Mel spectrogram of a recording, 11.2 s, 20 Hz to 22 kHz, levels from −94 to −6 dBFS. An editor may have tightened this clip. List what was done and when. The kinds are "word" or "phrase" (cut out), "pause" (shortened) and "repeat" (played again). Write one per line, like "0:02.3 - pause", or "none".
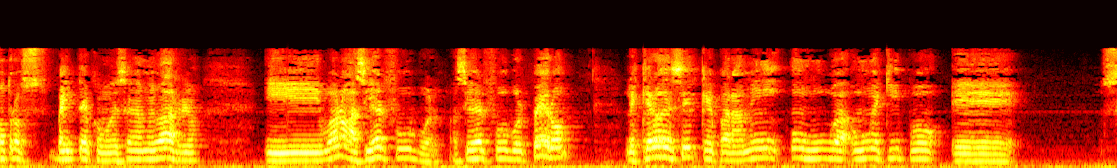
0:00.9 - word
0:07.9 - word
